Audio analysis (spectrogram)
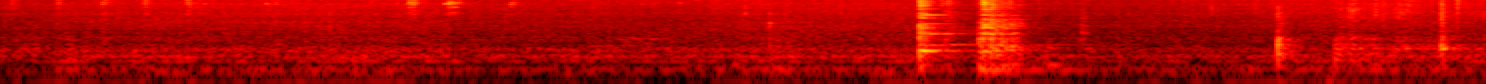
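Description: Prawns tipped into a pan of spiced egg mixture and stirred, with soft sizzling, a few sharp clinks and scrapes of a utensil against the pan, and quiet stirring between.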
